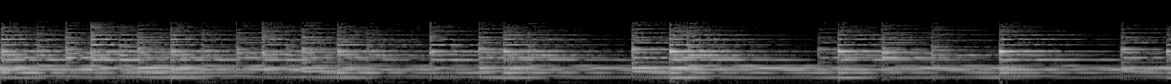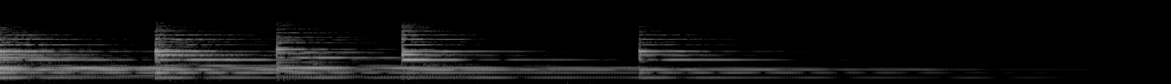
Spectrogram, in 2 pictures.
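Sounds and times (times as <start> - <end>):
bells ringing: 0.0 - 17.5.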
